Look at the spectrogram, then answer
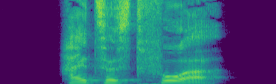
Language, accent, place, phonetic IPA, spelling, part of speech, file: German, Germany, Berlin, [ˌhaɪ̯t͡səst ˈfoːɐ̯], heizest vor, verb, De-heizest vor.ogg
- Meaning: second-person singular subjunctive I of vorheizen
